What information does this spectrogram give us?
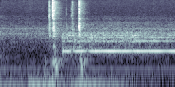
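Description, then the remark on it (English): A low, ominous hum from the Golden Gate Bridge, a suspension bridge, heard while walking across it, settles into a steady droning tone after two brief bursts of noise, holding evenly and fairly quiet to the end with no voices. “That ominous humming is the sound that you hear when you walk across the Golden Gate Bridge.”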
